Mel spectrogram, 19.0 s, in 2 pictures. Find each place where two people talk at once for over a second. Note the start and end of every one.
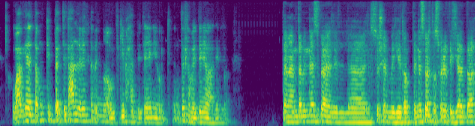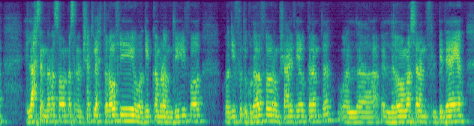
none

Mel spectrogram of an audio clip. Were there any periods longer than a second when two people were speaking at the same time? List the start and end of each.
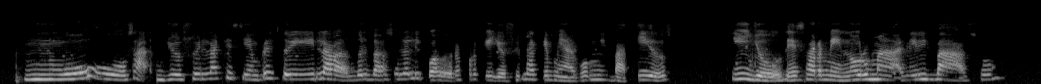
none

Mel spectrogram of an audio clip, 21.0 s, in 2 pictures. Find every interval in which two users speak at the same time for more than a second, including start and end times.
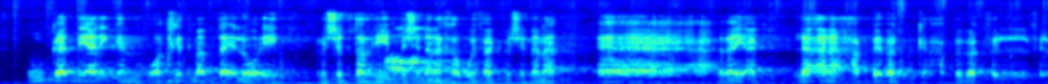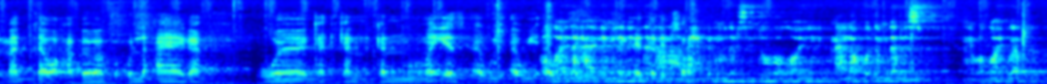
15.9-17.4

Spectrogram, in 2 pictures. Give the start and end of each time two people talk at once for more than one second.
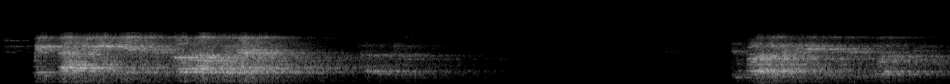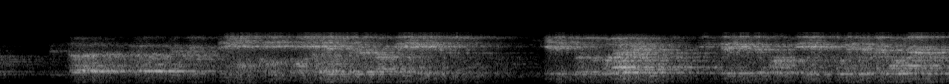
11.8-14.2

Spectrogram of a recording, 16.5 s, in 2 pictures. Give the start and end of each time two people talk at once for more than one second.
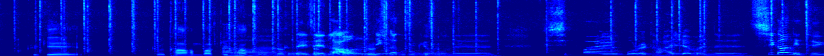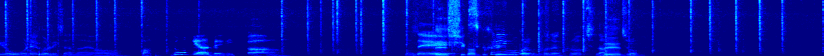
2.2-4.7, 12.4-13.7

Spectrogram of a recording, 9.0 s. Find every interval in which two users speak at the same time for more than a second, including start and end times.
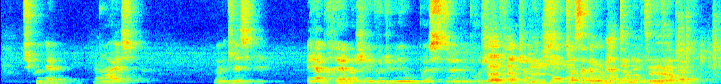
6.1-8.5

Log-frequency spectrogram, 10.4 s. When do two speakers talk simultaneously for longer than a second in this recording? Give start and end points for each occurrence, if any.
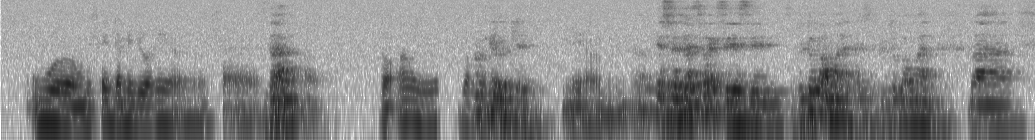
none

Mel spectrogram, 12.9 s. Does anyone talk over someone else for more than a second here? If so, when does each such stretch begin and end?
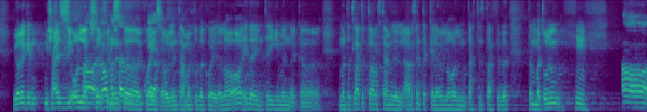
1.6-3.2

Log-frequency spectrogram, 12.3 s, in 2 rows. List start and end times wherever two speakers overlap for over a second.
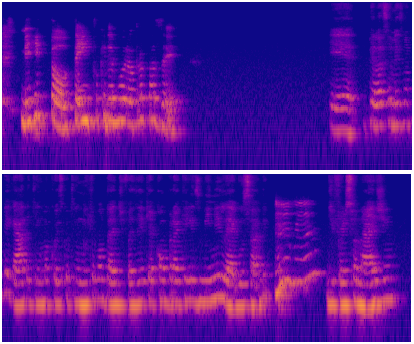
none

